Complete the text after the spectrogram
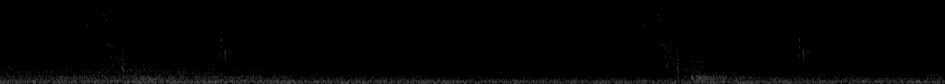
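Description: A handheld device swooshes open and shut several times.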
